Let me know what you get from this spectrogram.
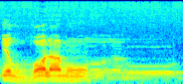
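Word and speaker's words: إِذْ ظَلَمُوا: za mati ketemu dho, maka yang dimunculkan hurufnya adalah dho-nya ya, Bapak-bapak, jangan za-nya. Jadi ketika mengucapkannya langsung tebal ya, jangan idzo. Nah, karena kita lihat di sini ada za-nya, jadi kita mengiranya kita baca za-nya dulu. Nah, ini keliru ya, tetapi langsung masuk ke dho, dan dho ini huruf tebal, maka ditebalkan ya, Bapak.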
